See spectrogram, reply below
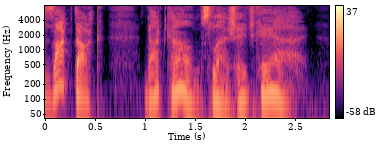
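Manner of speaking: morning FM radio announcer voice. Repeating the web address at the end of an ad, morning fm radio voice. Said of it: "One little uh, morning F M radio voice for that one".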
